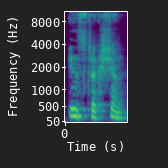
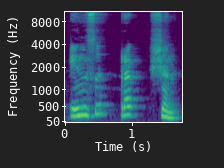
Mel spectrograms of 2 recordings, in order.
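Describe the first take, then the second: First: Said in the usual way. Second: instruction slow and higher, as इंस, truck, शन; syllable by syllable. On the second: Shown as a demonstration. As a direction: sound out instruction in three parts. Teacher sounding out new word.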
